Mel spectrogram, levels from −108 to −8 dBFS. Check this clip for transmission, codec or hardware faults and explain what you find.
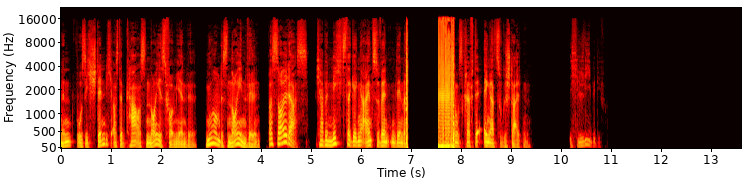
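One hardware fault is present in this speech recording: a cable pulled and plugged in between 6.90 and 7.87 s. The live lead came out, leaving the signal near silent for about 0.91 s, including about 0.29 s of buzz as only the plug tip made contact, carrying 50 Hz mains hum. It sounds like a pop, a dropout, a harsh buzz, then a second pop as the audio returns. On a waveform, sharp spikes bracket a flat gap. A spectrogram shows broadband vertical lines at each pop, with stacked horizontal harmonics at 50 Hz multiples during the buzz. The gradual fade-out that ends at 10.97 s is smooth and separate from this fault.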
